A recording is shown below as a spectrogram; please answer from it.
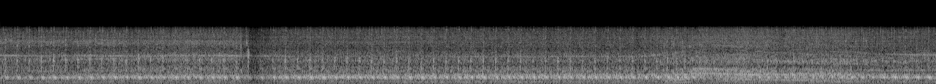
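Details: Subaru EJ22 flat-four at 235,000 km idling evenly: a dull, fairly irregular knock about four times a second under the exhaust note. Owner suspects piston slap; lower-end knock, not confirmed.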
